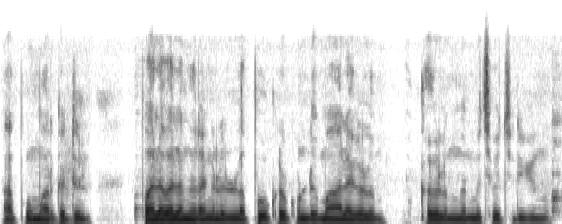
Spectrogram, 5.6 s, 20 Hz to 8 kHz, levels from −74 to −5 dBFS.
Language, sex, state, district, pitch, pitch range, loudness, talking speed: Malayalam, male, Kerala, Kollam, 110 Hz, 105-115 Hz, -18 LUFS, 140 wpm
